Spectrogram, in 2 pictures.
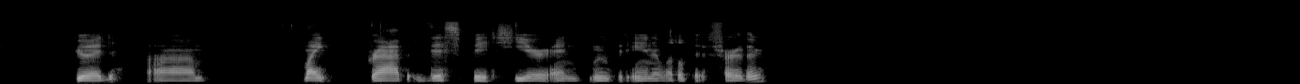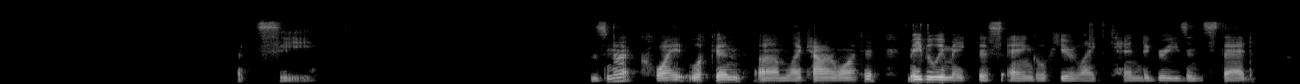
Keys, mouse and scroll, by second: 1.5-2.5 scroll up 2, 2.5 scroll up 1, 2.8-16.8 drag, 16.8-18.0 scroll down 2, 18.0-18.7 scroll down 1, 18.7-19.6 scroll down 1, 22.0 click, 22.2 click, 23.4-24.1 typing, 25.2 scroll down 1.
